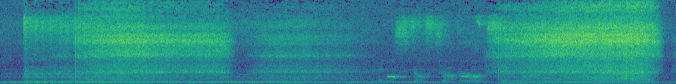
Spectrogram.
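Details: Sleeping jaguar (panther) snoring as it begins waking up: deep, rumbling snoring breaths with a faint hiss and room noise in the background.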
